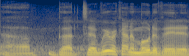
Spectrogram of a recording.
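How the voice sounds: A man's medium-pitched voice with a dark, mellow tone, lively intonation and a fairly slow pace over faint background noise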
